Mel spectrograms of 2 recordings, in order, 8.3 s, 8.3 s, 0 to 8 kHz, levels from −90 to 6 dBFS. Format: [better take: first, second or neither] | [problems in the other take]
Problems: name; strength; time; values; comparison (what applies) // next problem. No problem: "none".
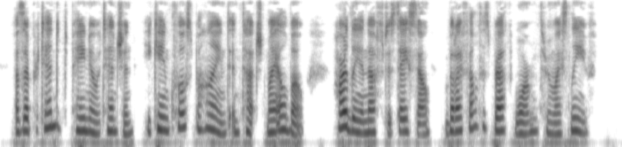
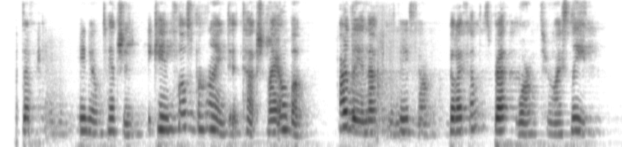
first | noise reduction (neural mask model DeepFilterNet 3)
